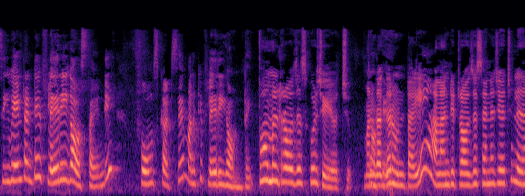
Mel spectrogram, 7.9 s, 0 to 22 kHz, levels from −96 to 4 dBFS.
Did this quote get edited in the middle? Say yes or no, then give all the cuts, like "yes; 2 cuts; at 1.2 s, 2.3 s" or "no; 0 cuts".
yes; 1 cut; at 3.7 s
